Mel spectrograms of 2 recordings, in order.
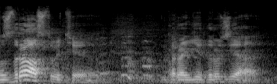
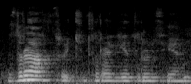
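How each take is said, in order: First: The voice sounds proud and self-satisfied. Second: The voice sounds pitiful and humbled. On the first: The person feels superior and full of himself. "тогда чувство собственного достоинства поднимается вверх" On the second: The person feels humiliated and diminished. "И ты становишься таким жалким человеком, таким униженным"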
